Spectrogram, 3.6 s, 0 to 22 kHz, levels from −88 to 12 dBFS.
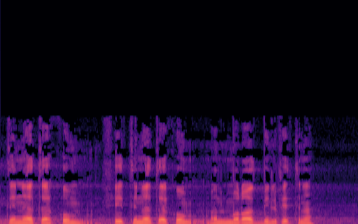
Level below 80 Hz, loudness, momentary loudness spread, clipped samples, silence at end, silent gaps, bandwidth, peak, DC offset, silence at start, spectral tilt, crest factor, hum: -56 dBFS; -23 LUFS; 8 LU; under 0.1%; 0.2 s; none; 11 kHz; -2 dBFS; under 0.1%; 0 s; -5.5 dB/octave; 20 dB; none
